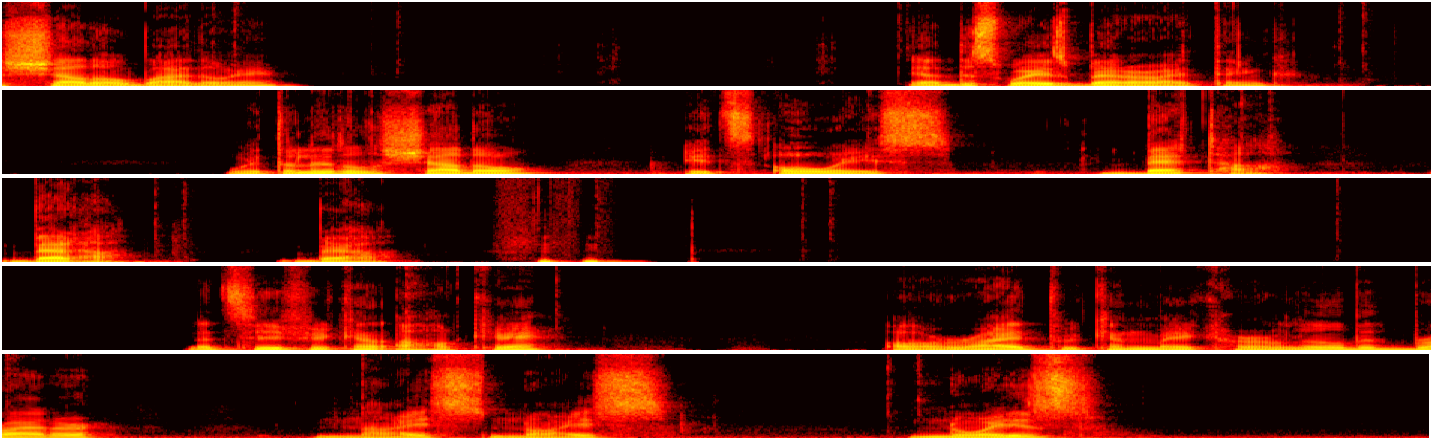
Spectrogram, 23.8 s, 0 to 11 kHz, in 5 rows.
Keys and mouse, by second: 1.6 ctrl+Tab, 3.4 ctrl+Tab, 4.3-7.4 middle drag, 7.4 click, 7.5-8.8 middle drag, 8.8-21.9 drag, 21.9-23.8 alt+middle drag.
